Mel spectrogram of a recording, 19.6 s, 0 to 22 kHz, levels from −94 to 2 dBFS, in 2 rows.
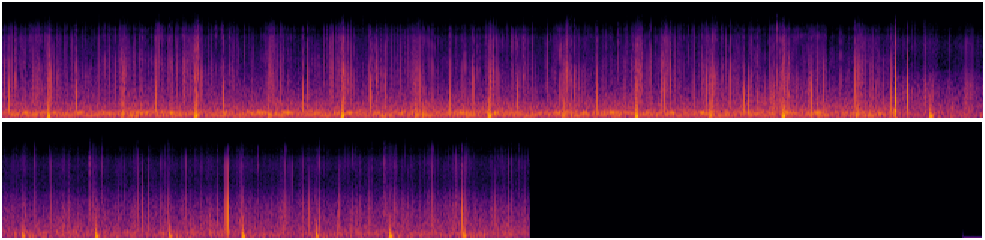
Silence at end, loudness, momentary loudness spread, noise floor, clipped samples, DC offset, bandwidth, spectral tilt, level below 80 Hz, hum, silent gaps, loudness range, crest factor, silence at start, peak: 4.5 s; -34 LUFS; 14 LU; under -90 dBFS; under 0.1%; under 0.1%; 10.5 kHz; -7 dB/octave; -44 dBFS; none; none; 7 LU; 30 dB; 0 s; -4 dBFS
